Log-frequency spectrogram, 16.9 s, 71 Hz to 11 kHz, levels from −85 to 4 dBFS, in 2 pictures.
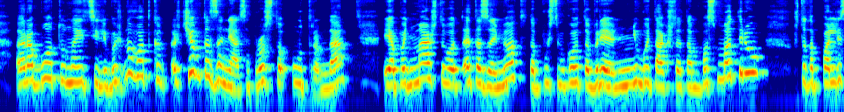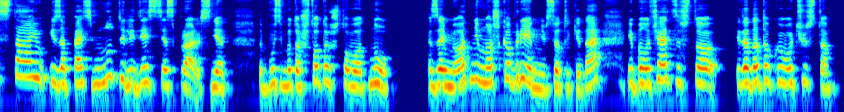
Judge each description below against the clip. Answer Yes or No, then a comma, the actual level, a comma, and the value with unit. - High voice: Yes, very high, 260 Hz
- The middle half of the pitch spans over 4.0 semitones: No, average, 3.1 semitones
